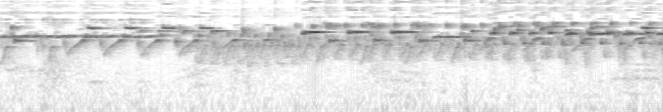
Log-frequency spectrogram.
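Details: Male Spanish Timbrado canaries singing: fast, high, continuous trills and rolling chirps, with sweeping notes early on giving way to rapid metallic rattles and sustained ringing tones.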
